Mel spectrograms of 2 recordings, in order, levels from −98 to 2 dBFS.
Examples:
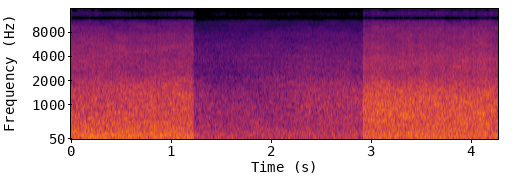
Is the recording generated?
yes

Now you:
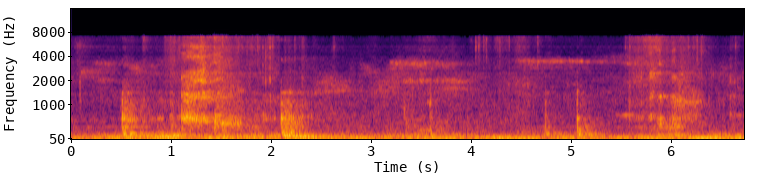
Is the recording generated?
yes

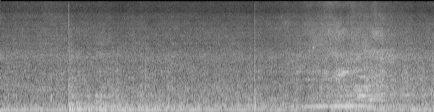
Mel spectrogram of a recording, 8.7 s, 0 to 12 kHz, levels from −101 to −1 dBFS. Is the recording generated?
yes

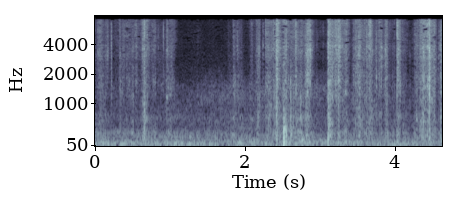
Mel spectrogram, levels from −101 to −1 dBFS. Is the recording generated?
yes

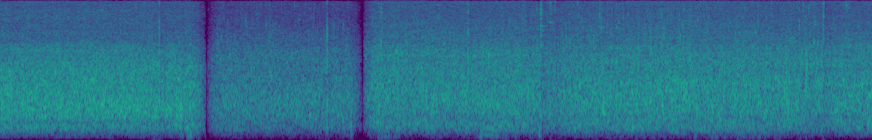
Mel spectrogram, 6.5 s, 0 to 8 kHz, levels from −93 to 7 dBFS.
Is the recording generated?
no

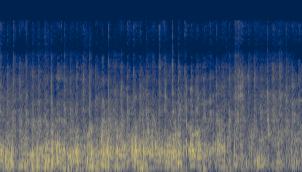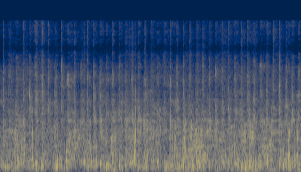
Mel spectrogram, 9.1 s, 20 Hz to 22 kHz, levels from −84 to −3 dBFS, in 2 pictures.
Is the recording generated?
yes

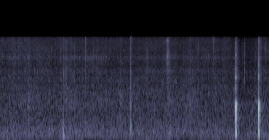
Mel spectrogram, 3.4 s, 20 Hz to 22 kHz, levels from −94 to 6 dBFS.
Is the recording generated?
yes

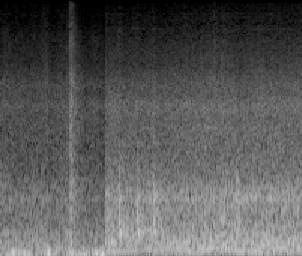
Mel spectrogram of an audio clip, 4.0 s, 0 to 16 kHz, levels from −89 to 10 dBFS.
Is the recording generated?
no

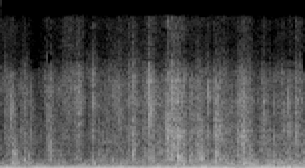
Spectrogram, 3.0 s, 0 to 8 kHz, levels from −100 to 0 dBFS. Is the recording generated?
no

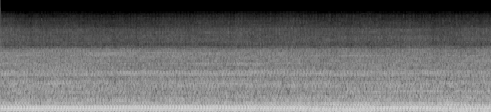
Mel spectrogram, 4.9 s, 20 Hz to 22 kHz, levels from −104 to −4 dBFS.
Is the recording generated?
no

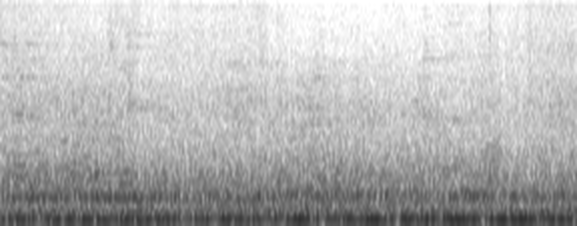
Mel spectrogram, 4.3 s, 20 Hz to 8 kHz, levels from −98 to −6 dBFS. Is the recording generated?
no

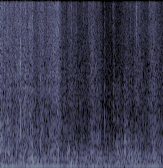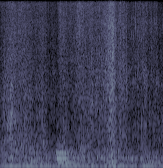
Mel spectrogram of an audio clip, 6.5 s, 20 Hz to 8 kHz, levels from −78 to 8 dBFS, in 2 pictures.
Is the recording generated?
no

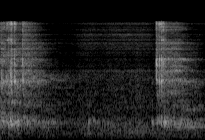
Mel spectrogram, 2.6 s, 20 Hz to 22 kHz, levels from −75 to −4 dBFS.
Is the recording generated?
yes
